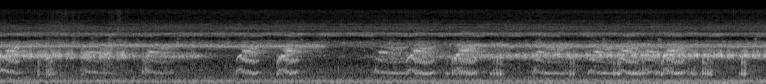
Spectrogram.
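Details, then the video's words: Frogs croaking at night, said to call rain; many short downward-bending croaks repeated rapidly and irregularly, often in quick runs, over a constant shrill background chorus. "SUARA KODOK KATAK | Panggil Hujan Obat Tidur Malam"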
